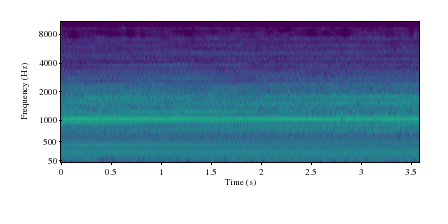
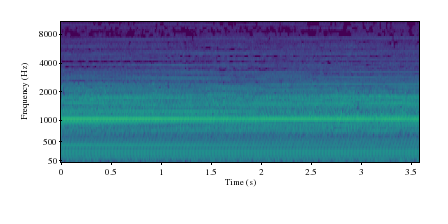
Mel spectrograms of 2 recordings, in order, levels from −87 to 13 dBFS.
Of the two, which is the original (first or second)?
second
